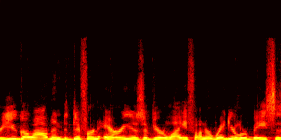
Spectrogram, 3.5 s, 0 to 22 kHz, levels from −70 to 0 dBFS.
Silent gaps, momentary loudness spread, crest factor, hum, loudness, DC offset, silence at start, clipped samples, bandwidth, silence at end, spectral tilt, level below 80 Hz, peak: none; 2 LU; 10 dB; none; -19 LUFS; under 0.1%; 0 s; under 0.1%; 16 kHz; 0 s; -6 dB/octave; -52 dBFS; -8 dBFS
